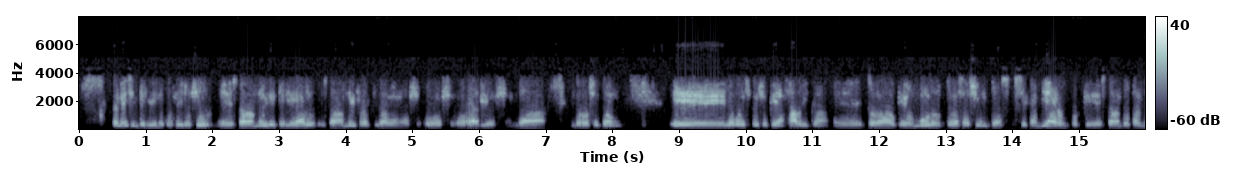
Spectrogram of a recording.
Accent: Lugo, Galicia, Spain; Todos sabemos os que somos de Lugo

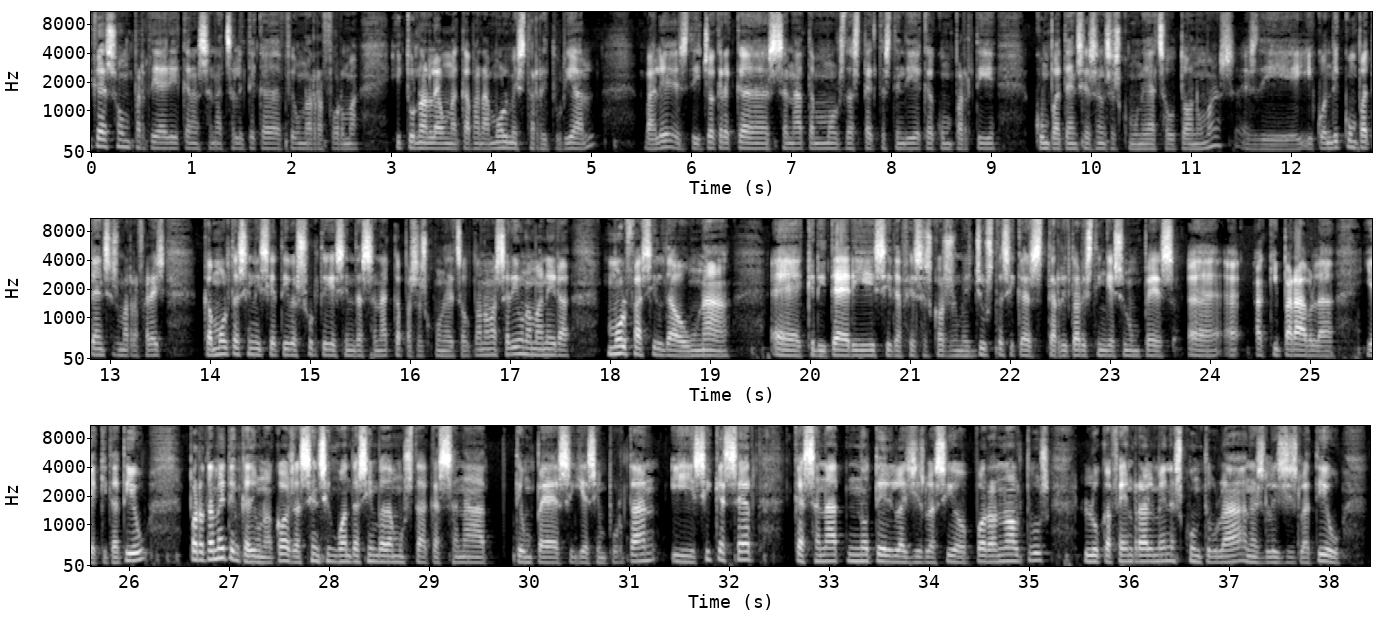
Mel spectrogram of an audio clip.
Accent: Menorca, Balearic Islands, Spain; Som un menorquí amb una entrega absoluta a la meva terra, amb moltes ganes.

